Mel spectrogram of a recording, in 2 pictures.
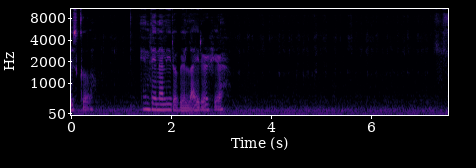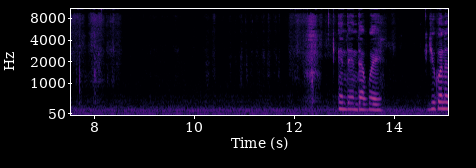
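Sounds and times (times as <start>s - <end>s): low steady hum: 0.0s - 15.0s
pencil scratching on cloth: 3.1s - 8.6s, 10.2s - 12.6s.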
